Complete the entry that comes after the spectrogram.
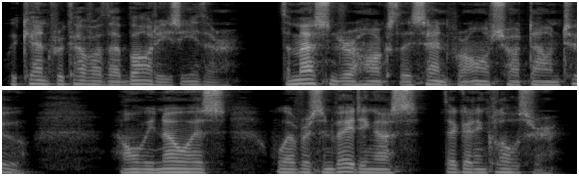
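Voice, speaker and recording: A man's voice: mid-range voice, fairly even intonation, normal speed, a little mellow, lightly acted. A man voicing a tough, exasperated young warrior woman in a fantasy audio story, blunt and teasing. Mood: grave.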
